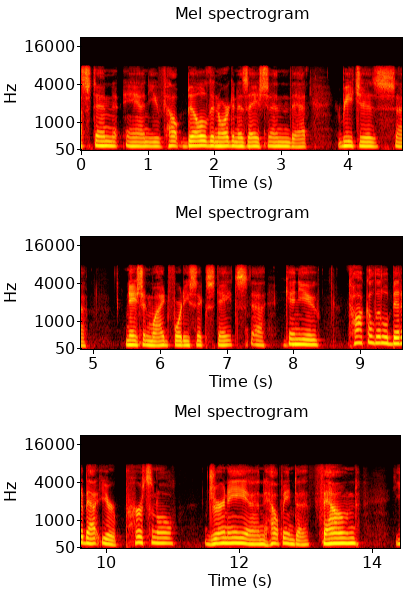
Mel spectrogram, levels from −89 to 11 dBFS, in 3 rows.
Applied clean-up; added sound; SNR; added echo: none; none; none; none.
